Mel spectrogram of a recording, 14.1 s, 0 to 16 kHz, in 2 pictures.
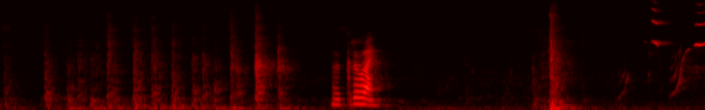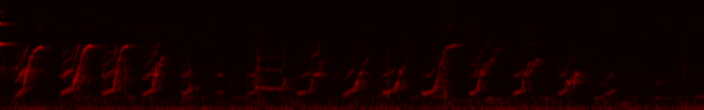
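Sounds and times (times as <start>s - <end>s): fridge door thump: 5.4s - 5.8s
guinea pig squealing: 6.0s - 13.4s.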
